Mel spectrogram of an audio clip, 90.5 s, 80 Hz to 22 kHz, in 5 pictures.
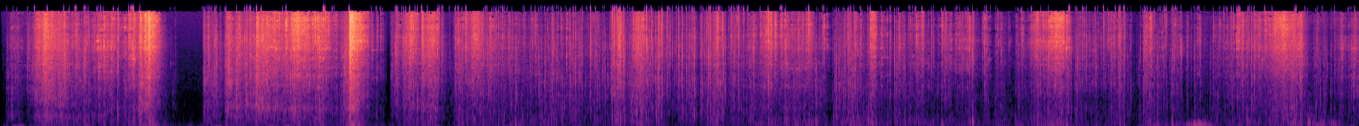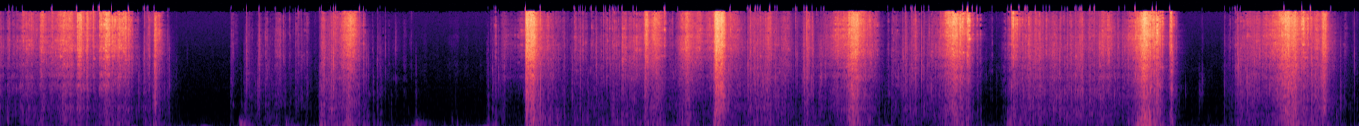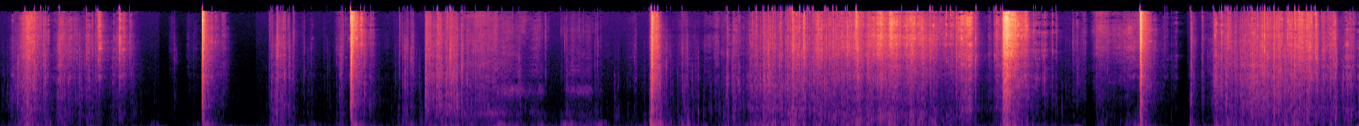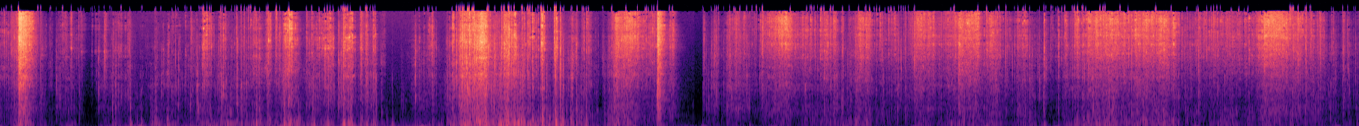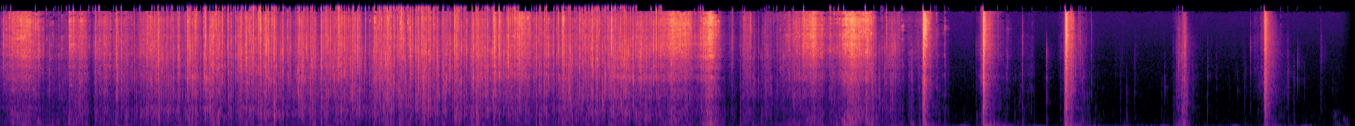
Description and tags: Plastic Chips and Packaging
Playing around with a bag of 3d puzzle chips in its original packaging.
Recorded with a Zoom H2. Edited with Audacity.
Plaintext:
HTML:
